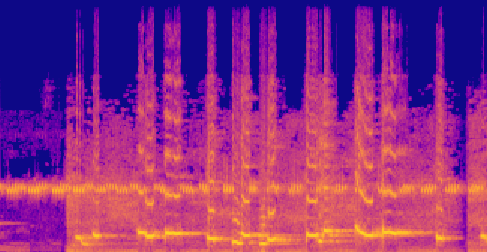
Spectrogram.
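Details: Straw-headed bulbul in a cave said to be haunted, giving liquid, gurgling whistled phrases that slide up and down, over a thin, steady high-pitched tone running through the whole recording.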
